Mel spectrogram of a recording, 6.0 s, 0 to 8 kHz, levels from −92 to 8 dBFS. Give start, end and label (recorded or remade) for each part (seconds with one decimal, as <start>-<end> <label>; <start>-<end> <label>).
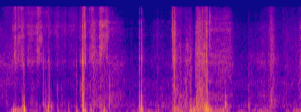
0.0-2.8 recorded; 2.8-3.8 remade; 3.8-6.0 recorded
